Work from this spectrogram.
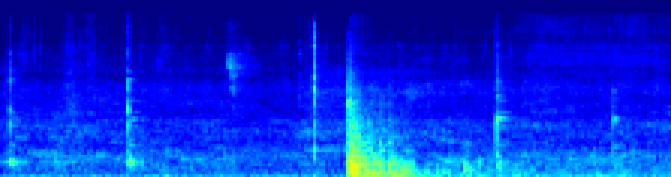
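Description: Saltfish is stirred in a pot during backyard Jamaican cooking, with light scrapes and taps followed by one louder, denser scraping burst partway through against a soft background hiss.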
